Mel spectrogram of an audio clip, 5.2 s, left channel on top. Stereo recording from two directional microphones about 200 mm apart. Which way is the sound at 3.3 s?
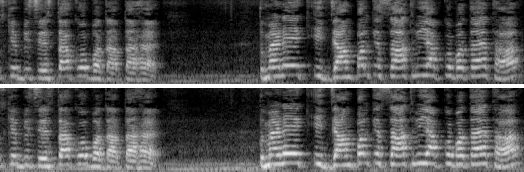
20° right (ahead or behind).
